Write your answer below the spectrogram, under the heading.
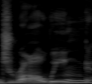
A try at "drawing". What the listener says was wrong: There's no L in drawing.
